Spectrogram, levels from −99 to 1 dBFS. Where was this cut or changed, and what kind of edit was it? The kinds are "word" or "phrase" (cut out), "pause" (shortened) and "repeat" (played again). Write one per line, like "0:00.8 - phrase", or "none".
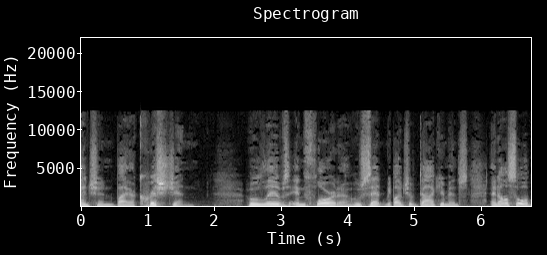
0:03.4 - word
0:04.6 - word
